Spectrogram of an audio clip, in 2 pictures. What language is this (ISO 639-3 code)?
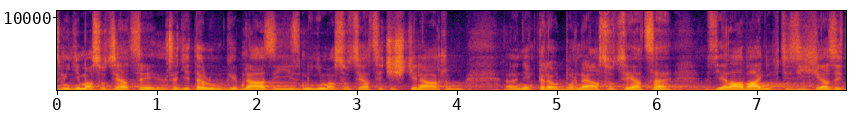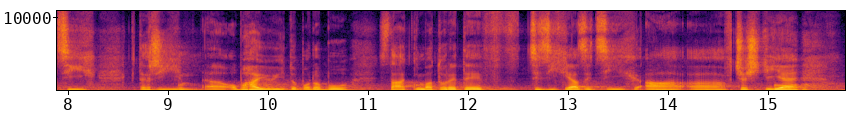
ces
